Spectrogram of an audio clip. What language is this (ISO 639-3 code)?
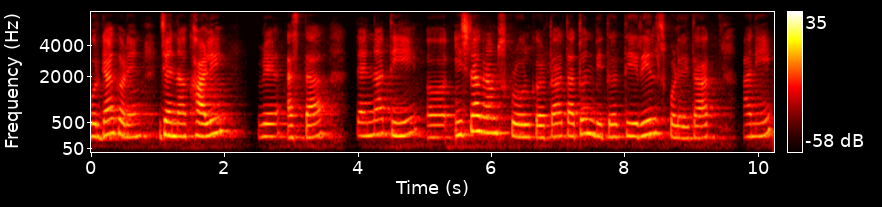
kok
